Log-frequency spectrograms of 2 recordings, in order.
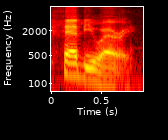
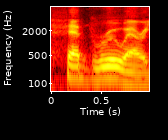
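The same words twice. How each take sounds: First: The R after the B is left out. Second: The R after the B is clearly sounded. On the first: The speaker calls it wrong. "most people say February" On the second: The speaker calls it right. "it is February"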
